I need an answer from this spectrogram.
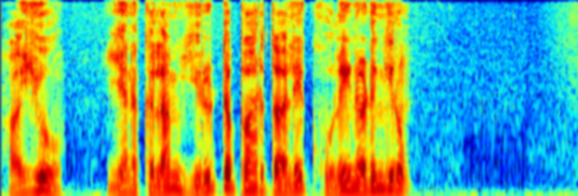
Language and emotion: Tamil, fearful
